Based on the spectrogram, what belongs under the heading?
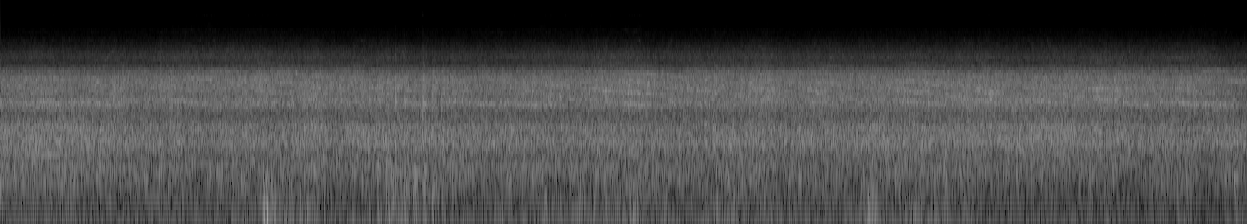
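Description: Indian Railways passenger coaches rushing past at high speed: a steady, loud rumble and rattle of wheels on the rails, with a few faint thuds.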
